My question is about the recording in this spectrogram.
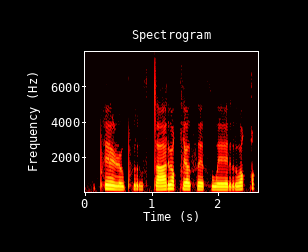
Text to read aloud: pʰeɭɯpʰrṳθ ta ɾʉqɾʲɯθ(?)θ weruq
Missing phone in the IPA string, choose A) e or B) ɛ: A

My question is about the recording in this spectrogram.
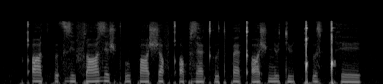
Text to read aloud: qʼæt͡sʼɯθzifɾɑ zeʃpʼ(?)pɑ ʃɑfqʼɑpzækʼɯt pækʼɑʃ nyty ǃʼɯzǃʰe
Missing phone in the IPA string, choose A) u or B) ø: A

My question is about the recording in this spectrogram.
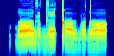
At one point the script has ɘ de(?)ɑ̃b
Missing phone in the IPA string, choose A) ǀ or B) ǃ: B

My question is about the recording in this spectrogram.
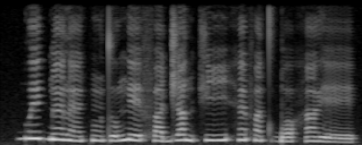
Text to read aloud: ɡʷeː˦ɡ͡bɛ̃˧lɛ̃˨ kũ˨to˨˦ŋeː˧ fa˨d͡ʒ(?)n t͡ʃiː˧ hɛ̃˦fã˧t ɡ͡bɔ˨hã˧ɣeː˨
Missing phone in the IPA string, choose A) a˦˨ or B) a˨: A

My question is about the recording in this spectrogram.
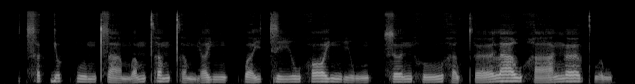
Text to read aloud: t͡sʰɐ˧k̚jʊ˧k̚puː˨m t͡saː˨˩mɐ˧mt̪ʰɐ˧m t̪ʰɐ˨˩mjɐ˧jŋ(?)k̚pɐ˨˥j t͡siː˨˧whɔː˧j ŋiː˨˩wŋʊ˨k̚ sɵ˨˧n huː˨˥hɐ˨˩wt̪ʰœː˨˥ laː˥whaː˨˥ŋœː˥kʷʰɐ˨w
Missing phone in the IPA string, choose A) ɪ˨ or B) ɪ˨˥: B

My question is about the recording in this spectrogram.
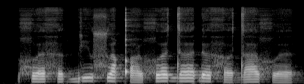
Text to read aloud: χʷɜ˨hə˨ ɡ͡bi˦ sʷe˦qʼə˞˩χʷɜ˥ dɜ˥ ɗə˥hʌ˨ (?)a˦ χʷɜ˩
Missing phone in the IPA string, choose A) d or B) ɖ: A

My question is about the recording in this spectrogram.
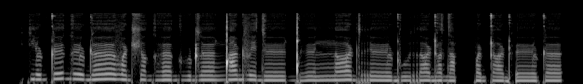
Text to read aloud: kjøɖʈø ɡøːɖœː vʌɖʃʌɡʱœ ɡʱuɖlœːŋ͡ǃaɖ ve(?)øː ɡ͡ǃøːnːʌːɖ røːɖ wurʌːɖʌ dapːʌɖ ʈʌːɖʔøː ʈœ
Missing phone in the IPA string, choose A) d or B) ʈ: A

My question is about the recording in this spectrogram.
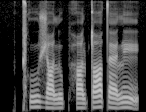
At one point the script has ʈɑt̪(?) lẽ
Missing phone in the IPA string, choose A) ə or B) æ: B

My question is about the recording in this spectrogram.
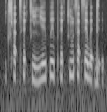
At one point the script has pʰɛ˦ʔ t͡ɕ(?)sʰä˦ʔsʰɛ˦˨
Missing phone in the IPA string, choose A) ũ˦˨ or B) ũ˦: B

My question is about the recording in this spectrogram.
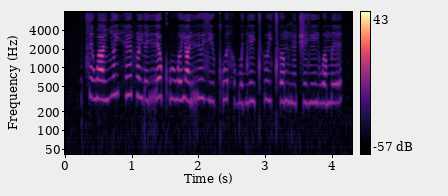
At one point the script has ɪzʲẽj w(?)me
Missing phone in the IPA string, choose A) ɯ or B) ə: B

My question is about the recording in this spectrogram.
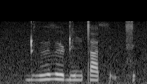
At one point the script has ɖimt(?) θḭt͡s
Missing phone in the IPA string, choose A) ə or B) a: B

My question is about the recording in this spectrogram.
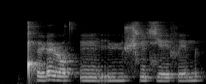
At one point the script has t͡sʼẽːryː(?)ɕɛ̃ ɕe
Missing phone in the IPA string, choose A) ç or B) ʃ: B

